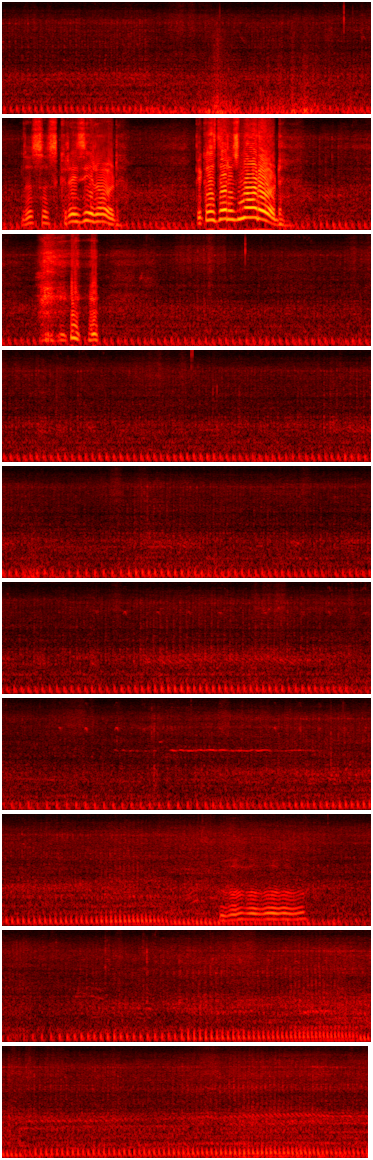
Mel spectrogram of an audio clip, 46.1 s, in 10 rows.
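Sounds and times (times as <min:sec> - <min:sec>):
motorcycle engine running: 0:00.0 - 0:46.0.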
